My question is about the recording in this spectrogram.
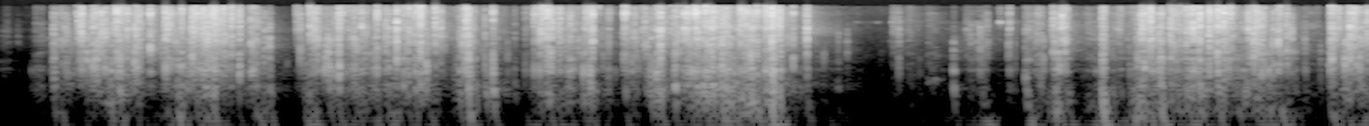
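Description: Plastic blind-box pouch crinkling and tearing as it is worked open by hand, in two long stretches with a short pause a little past the middle.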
